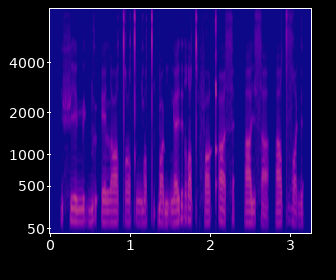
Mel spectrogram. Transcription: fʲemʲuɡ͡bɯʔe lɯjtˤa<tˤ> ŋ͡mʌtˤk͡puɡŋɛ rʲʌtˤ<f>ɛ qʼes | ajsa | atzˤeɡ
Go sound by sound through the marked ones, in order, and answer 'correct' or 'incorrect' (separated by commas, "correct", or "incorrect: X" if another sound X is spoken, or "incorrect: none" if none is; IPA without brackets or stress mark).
correct, correct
